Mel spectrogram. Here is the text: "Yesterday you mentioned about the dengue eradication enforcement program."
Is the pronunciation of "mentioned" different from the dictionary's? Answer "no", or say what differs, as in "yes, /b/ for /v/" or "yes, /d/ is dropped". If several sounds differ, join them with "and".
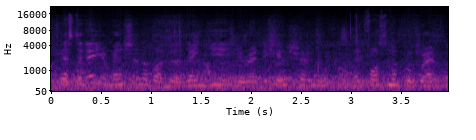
yes, /d/ is dropped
